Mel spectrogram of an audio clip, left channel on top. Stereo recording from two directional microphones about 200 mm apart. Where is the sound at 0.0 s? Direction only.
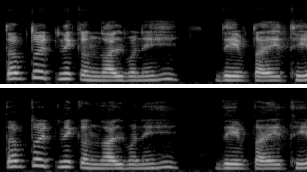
30° left (ahead or behind).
